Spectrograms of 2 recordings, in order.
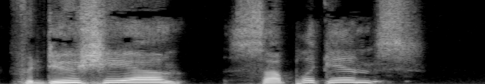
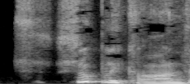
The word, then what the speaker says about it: Fiducia supplicans: right, now we're going to talk about I'm going to murder the pronunciation. Fiducia supplicans? – Supplicons, that's pretty good. – Supplicans. Okay. – Supplicons, yeah.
